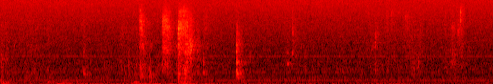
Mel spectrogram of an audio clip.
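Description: Faint crinkling and light clicks of plastic shrink wrap being torn off a cardboard trading-card hobby box and the box lid being opened. The noises come in short bursts, most of them around two to three seconds in, with a few scattered ticks after.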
